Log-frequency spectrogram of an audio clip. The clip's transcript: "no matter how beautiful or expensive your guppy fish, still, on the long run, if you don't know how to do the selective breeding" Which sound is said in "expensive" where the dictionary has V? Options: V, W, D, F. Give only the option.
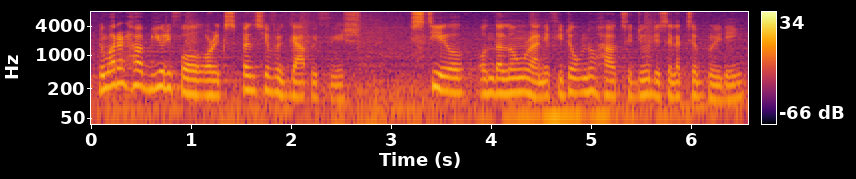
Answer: V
